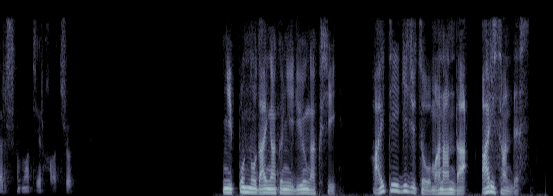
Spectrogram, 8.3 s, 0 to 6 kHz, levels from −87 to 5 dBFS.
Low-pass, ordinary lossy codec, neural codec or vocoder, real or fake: 5.4 kHz; MP3, 48 kbps; none; real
